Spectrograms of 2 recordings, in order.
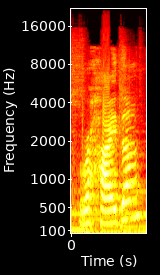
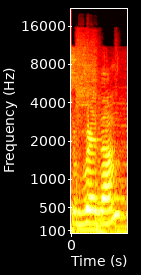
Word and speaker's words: rhythm: or how something sounds rhythm not rehydra or item it's rhythm then we have chemistry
